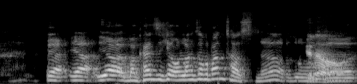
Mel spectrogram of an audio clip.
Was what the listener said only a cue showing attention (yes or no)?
yes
